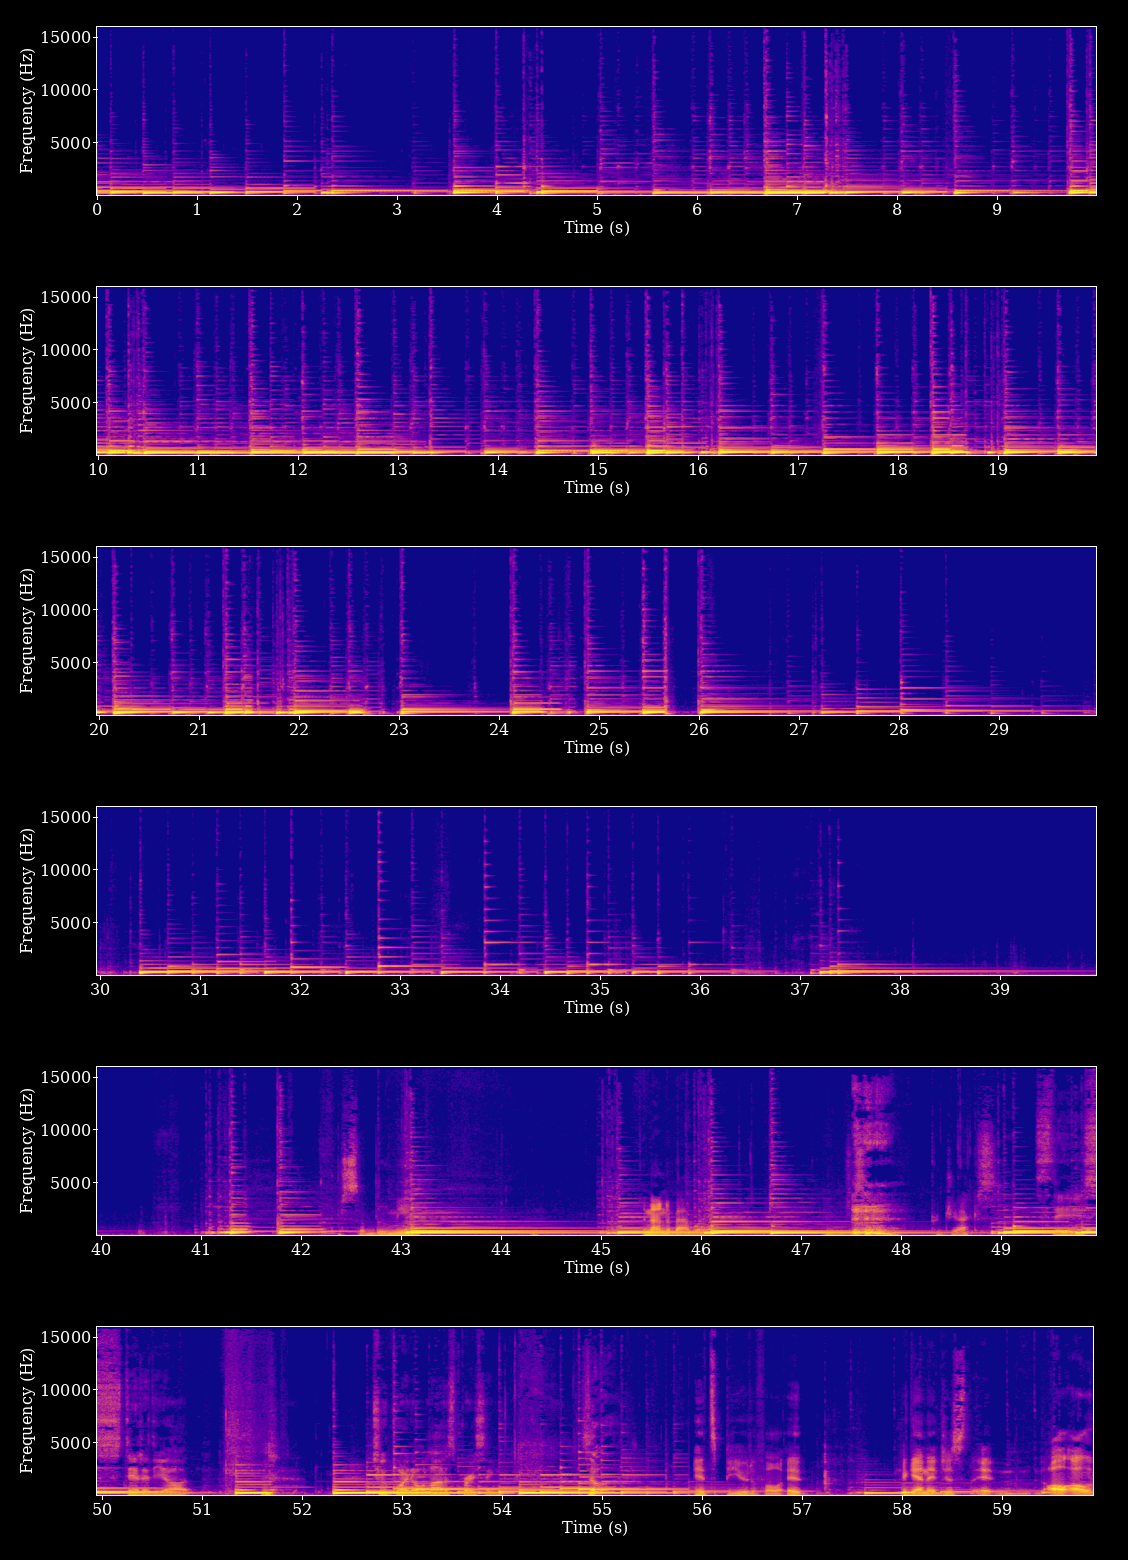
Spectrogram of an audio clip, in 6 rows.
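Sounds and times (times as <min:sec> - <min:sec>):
ukulele strumming and picking: 0:00.0 - 0:59.9.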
